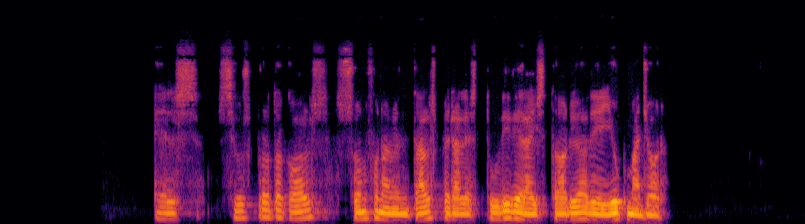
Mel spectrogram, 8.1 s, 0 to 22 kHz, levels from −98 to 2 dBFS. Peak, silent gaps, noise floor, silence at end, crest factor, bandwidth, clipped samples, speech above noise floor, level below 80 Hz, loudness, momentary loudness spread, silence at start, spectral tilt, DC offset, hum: -4 dBFS; none; under -90 dBFS; 1.4 s; 20 dB; 9.4 kHz; under 0.1%; over 68 dB; -70 dBFS; -23 LUFS; 12 LU; 1.55 s; -7 dB/octave; under 0.1%; none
